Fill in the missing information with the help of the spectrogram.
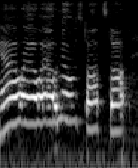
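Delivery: high, loud pained ow and stop; crying out in pain. Retold or imitated. Wife in pain as husband lifts her, crying out. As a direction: cry out for him to stop.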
